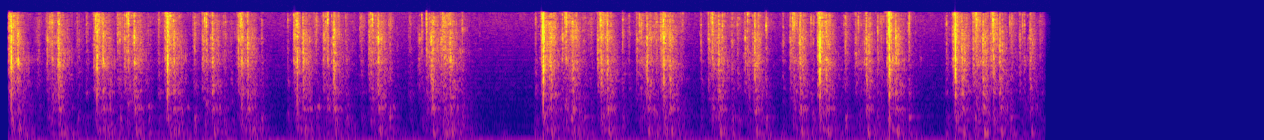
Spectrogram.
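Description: Typewriter typing: a fast run of key strikes, a short pause about two and a half seconds in, then more typing that stops abruptly a little after five seconds.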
